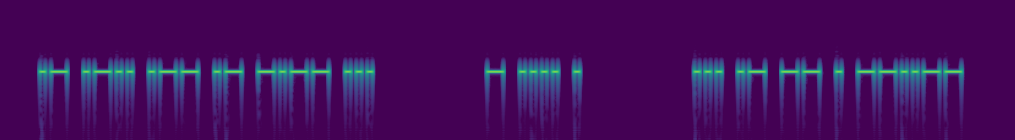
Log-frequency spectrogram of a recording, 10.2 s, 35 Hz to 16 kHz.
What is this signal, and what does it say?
Morse code, heard as a keyed tone, about 22 wpm, 700 Hz. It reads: ALWAYS THE SAME,
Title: 3x Word-Spacing - Sentences from Top 300 Words - 22wpm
